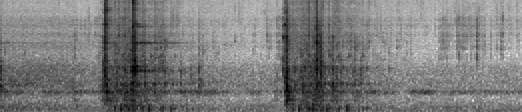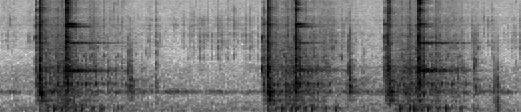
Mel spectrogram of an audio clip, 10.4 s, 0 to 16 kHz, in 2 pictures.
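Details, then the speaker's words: Honda GX120-powered water pump, fueled and water connected, brought in for carburetor cleaning: five separate recoil pulls, each a brief rattling spin that dies without firing; no start because the engine switch was left off. "if you turn it on dum-dum"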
